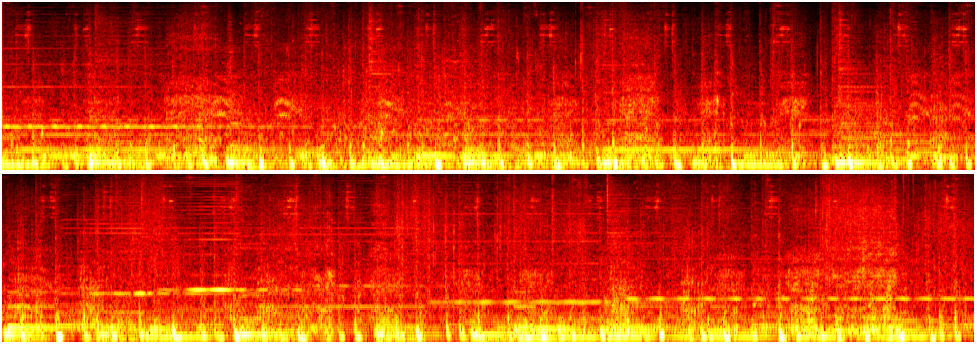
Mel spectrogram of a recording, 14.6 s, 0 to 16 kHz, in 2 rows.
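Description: A horse in Red Dead Redemption 2 gallops with a continuous rapid drumming of hooves and tack rattle, loud and close for the whole stretch, while a sustained musical score plays underneath.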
